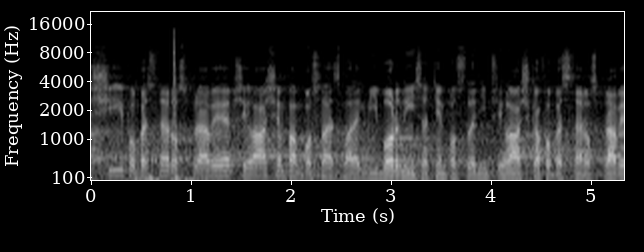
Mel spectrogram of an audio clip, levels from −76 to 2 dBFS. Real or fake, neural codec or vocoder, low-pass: real; none; 14.4 kHz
